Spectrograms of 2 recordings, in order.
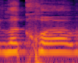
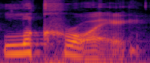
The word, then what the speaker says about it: LaCroix: And LaCroix said, even though, okay, it's supposed to be LaCroix, we get it, it rhymes with enjoy, so it's LaCroix. So while that may not be technically correct, it's correct for the brand.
